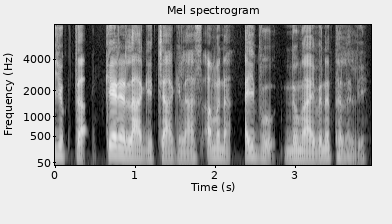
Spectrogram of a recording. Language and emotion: Manipuri, happy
